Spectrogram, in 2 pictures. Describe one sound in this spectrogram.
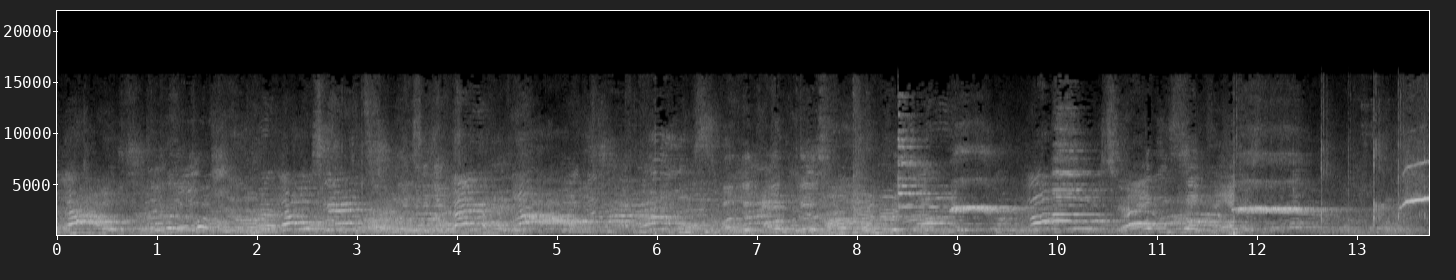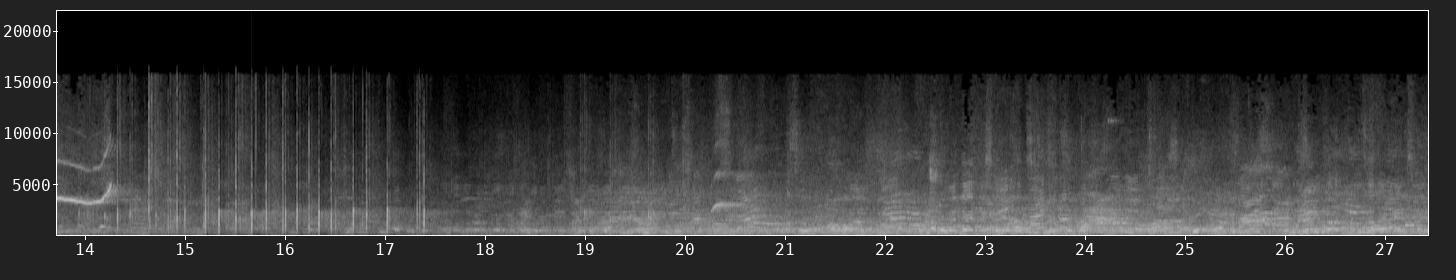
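A crowd of adults and children chatters and calls out in a large echoing hall.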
